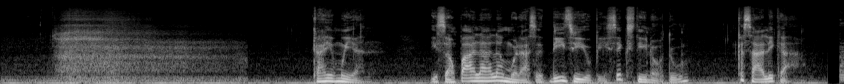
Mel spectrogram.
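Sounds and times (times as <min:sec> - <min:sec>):
low hum: 0:00.0 - 0:04.3
person inhaling sharply: 0:00.5 - 0:02.5
speech: 0:03.2 - 0:08.0.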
